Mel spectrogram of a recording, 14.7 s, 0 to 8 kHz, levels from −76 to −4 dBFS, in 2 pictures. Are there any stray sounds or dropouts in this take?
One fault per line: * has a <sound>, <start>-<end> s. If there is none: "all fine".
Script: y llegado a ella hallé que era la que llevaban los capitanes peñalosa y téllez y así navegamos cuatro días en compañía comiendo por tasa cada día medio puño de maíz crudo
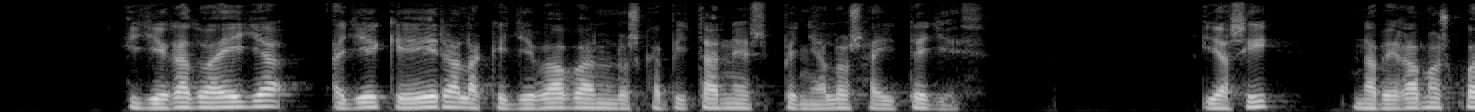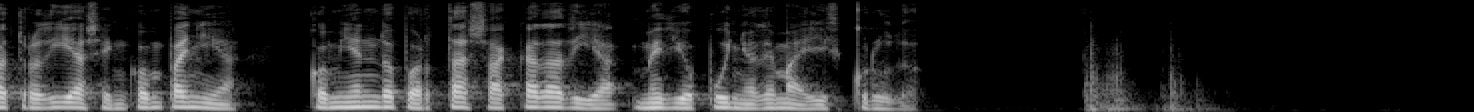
* has a thud, 12.8-13.6 s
